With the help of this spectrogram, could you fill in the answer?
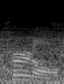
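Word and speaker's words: Pöltl: youth Jakub hurdle Dinoco hurdle okay so his last name rhymes with turtle doesn't look like it though no definitely not you're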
